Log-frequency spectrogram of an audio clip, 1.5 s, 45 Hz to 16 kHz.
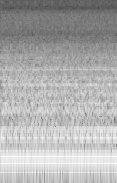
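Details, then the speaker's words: Ex-police V8 car with 110,043 miles, parked for years, just started: smooth, deep, even idle with steady low rumble, no knocks, misses or smoke; runs perfectly. "Really? It runs perfect. This runs perfect."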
